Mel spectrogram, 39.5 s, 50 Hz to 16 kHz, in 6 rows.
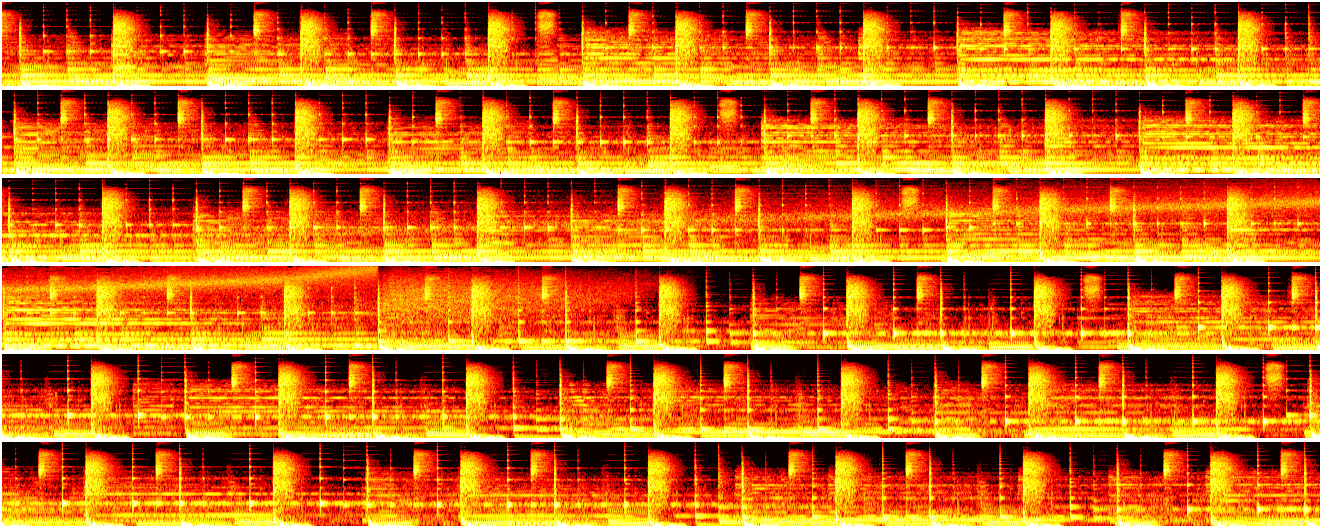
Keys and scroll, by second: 31.4 ctrl+z.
